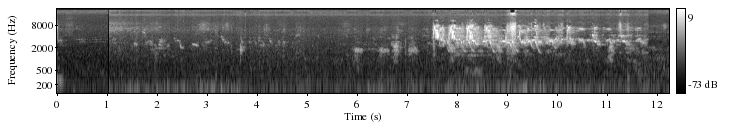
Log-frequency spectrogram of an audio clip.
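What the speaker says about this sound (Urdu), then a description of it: "آپ نے بہت ہی خوبصورت پرندوں کی آوازیں بھی سن لی ہوں گی" Small birds chirp and tweet in a village setting, a faint scattered backdrop that swells into a louder, dense burst of high calls in the second half, with low rural ambience throughout.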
